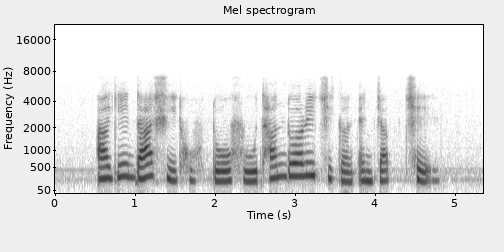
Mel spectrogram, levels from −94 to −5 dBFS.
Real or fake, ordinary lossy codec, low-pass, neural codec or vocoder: real; Opus, 16 kbps; 7.2 kHz; none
